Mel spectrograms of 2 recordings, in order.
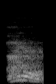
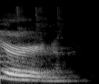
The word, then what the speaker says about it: iron: Iron clothes. – Ah, aqui eu não posso deixar de falar sobre a pronúncia, né, queridos? Iron. Quem aqui pronuncia errado? A pronúncia aqui é iron.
